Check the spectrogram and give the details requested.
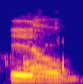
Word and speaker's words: law: I have been practicing law Ya, law. For 5 years. Ya, I have been practicing law for 5 years. Jadi cara baca law itu bukan L-A-W ya. Bukan law. Tapi cara bacanya L-O. Law.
